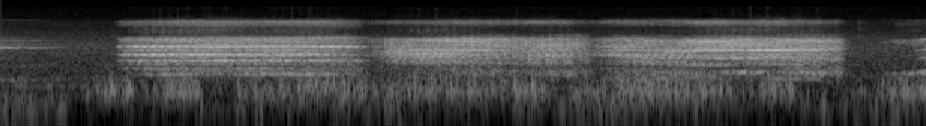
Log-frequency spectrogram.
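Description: Three loud, sustained electronic tones in a row, each about a second and a half long, with a buzzy, ringtone-like quality, after a short quiet moment.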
